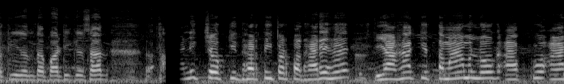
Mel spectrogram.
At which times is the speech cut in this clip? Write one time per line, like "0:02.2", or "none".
0:01.6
